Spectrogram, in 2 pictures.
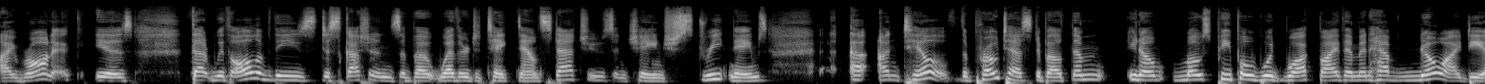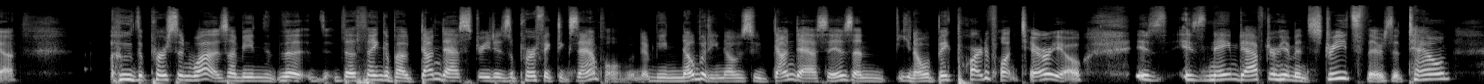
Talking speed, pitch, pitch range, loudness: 155 wpm, 195 Hz, 170-220 Hz, -17 LUFS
